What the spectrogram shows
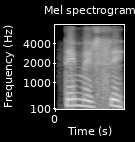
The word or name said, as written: Merce tem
